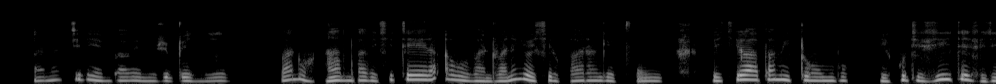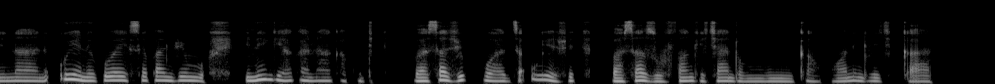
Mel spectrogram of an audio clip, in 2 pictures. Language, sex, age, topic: Ndau, female, 25-35, health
